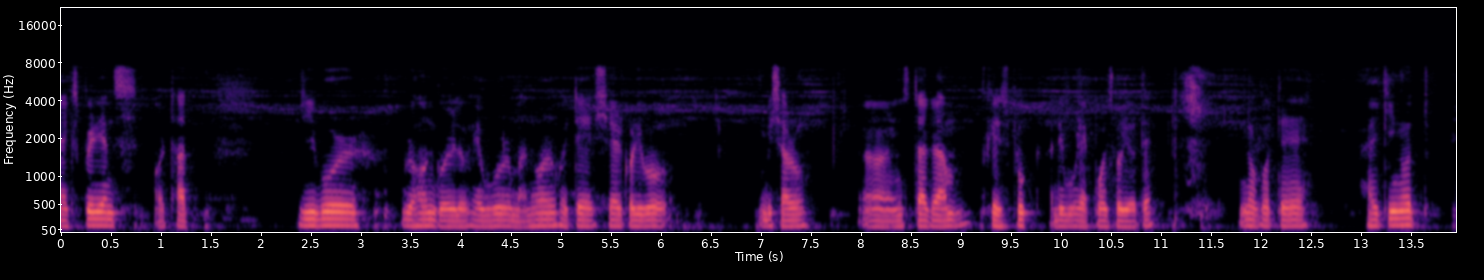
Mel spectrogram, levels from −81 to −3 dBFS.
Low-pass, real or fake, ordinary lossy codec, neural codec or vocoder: none; real; none; none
